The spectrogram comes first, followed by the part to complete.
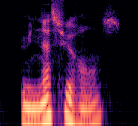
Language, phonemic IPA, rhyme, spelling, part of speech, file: French, /a.sy.ʁɑ̃s/, -ɑ̃s, assurance, noun, Fr-assurance.ogg
- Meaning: 1. self-confidence 2. assurance, guarantee 3. insurance 4. insurance policy 5. insurance company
